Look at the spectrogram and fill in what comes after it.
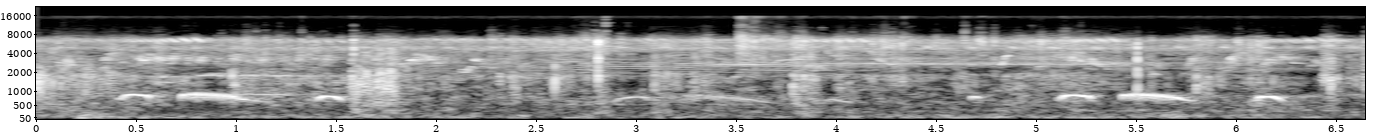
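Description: A bird calling over and over in short arched notes, often a short note followed by a longer one, with faint footsteps on a dirt path underneath.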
